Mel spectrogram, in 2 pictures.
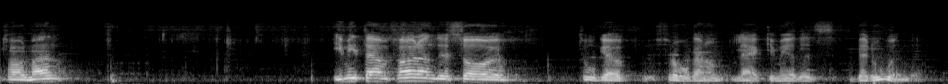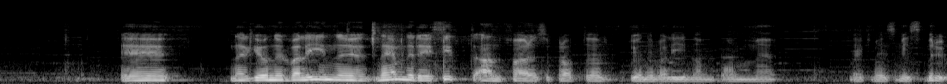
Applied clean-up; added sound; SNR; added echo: neural separator model SepFormer DNS4.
